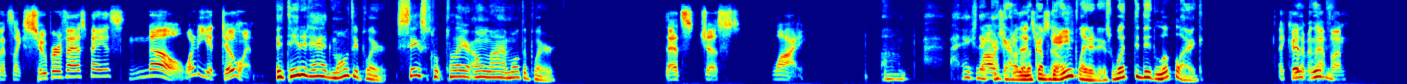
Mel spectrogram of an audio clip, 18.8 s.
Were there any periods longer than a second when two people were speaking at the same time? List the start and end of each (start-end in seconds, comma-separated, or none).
13.1-14.3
